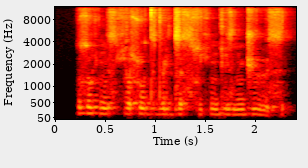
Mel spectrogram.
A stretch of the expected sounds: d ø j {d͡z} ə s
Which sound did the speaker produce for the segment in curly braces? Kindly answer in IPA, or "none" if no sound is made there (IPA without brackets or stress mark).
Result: d͡z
